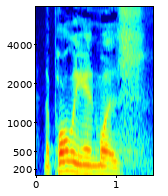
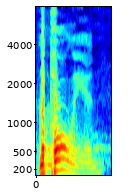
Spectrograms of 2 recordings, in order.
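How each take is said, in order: First: Said in the usual way. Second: Loud call. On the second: Acted. Announcing the story's hero.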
